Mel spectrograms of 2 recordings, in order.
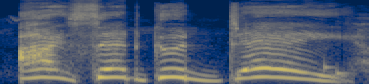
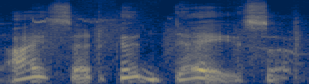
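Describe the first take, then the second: First: Loud, slow, each word hammered; furious repeat. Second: Mock otter. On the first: Acted. Streamer quoting Wonka's famous refusal, slow furious shout. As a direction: bellow the dismissal like an outraged Wonka. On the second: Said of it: "He's like".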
